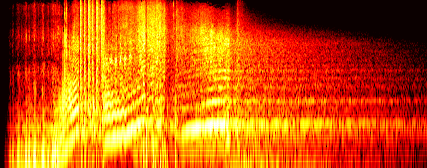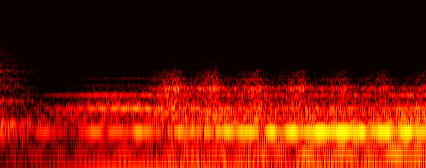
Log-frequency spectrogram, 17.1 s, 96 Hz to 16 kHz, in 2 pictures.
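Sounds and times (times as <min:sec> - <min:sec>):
car engine revving: 0:00.2 - 0:08.9.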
